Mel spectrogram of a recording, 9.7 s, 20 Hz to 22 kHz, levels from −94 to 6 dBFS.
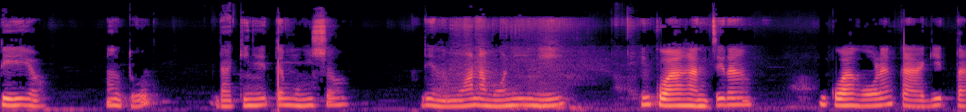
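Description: At 2.78 s there's a loud pop, a sharp spike standing roughly 20 dB above the speech, and a second, slightly softer one at 9.03 s, about 15 dB up. Each is a single click riding over the talking, likely a brief voltage glitch from a plug, switch or static.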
